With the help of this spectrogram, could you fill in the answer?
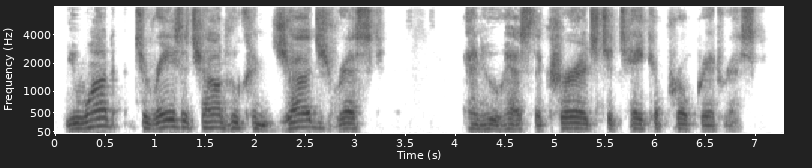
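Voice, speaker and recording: A man with an American accent speaks at a very slow pace. His pitch is medium and his intonation lively. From United States. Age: 60s. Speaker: psychologist and family physician. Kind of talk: lecture.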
